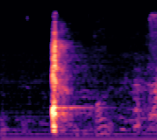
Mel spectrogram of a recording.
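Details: A woman coughing uncontrollably while speaking at an event, asking for water after talking for days; cough.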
